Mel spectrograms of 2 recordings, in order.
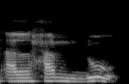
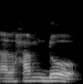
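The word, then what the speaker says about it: الحمد: Kemudian alhamdu, bukan alhamdo, do. Kenapa?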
